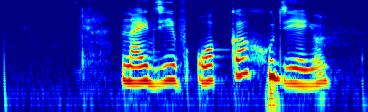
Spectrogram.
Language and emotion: Russian, neutral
